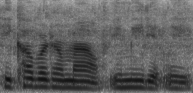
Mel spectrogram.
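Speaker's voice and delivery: ordinary delivery, nothing marked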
